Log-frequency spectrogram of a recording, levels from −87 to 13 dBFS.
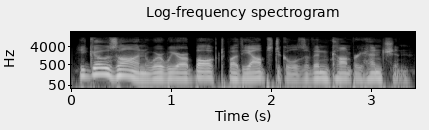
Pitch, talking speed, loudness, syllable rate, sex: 110 Hz, 210 wpm, -17 LUFS, 6.3 syllables/s, male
